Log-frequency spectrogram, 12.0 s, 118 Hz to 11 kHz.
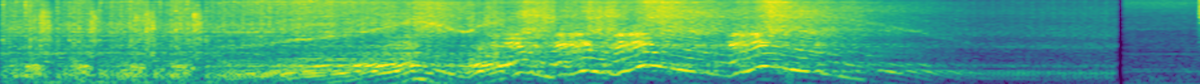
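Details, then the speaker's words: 1998 Honda CBR after carb rebuild, fresh fuel and new spark plugs, idle screw cable off: revs surge unevenly and sag, nearly dying on throttle, sounding like it runs on a couple of cylinders; still rough, suspected vacuum leak. "sound like she's running on a couple cylinders sounds like she has a vacuum leak like try to give it any gas it'll probably die"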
